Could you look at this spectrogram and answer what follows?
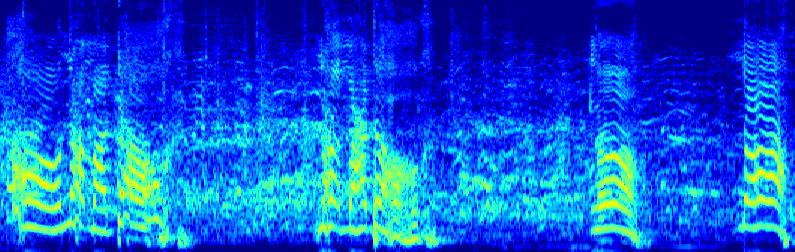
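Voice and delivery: high, drawn-out wail of dismay; mock heartbreak. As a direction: mourn a fallen hero, hammed-up. Heartbroken fan refuses to believe it.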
